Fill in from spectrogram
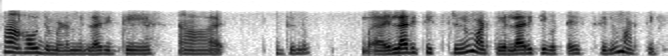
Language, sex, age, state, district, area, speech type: Kannada, female, 30-45, Karnataka, Shimoga, rural, conversation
